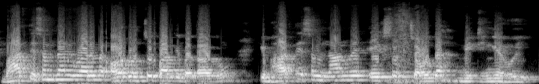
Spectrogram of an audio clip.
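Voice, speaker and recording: Male explainer presenter, slightly high pitch, emphatic teaching delivery, roomy echoing sound. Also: expressive, a little fast, darkish tone. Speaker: video presenter. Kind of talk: explainer talk to viewers. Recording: echoey room.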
